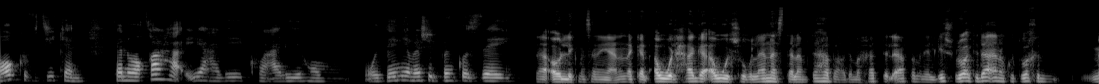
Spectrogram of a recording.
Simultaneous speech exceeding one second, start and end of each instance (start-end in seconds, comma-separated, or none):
none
